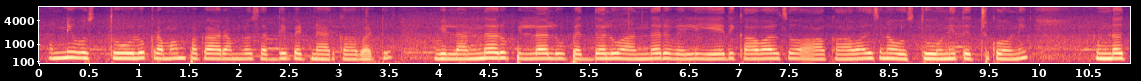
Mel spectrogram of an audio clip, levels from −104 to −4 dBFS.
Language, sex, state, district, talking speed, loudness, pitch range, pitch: Telugu, female, Telangana, Hyderabad, 105 wpm, -14 LUFS, 215-235 Hz, 225 Hz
